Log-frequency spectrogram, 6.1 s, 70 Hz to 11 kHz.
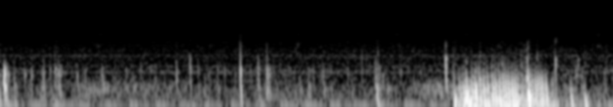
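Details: Hungry stomach at 4:30 am: low gurgles and soft pops, then a loud rolling rumble; borborygmi.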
